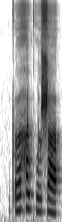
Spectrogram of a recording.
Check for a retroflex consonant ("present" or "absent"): absent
